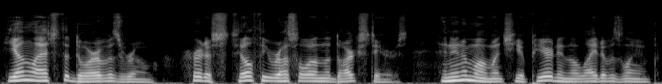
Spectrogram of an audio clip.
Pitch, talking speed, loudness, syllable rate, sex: 145 Hz, 245 wpm, -19 LUFS, 5.8 syllables/s, male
